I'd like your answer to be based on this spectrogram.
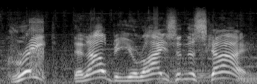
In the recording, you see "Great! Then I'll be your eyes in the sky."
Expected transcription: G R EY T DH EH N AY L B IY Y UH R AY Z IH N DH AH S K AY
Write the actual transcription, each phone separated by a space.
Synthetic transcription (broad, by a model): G R EY T DH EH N AY L B IY Y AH R AY Z IH N DH AH S K AY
